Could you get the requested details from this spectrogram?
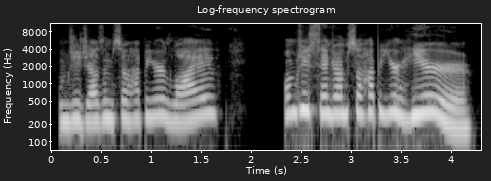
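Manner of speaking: high, gushing, happy welcome; gushing greeting. Real, not acted. Streamer greets viewers joining the live, gushing.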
